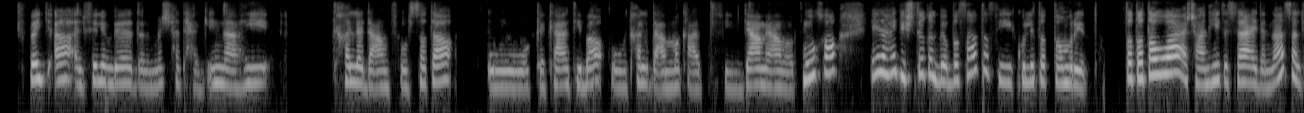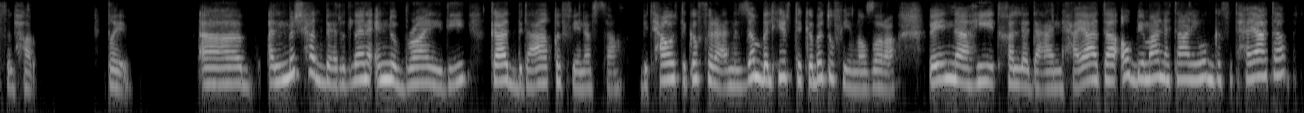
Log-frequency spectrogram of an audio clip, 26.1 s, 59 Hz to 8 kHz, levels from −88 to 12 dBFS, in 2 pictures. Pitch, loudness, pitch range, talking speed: 225 Hz, -30 LUFS, 195-255 Hz, 145 wpm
